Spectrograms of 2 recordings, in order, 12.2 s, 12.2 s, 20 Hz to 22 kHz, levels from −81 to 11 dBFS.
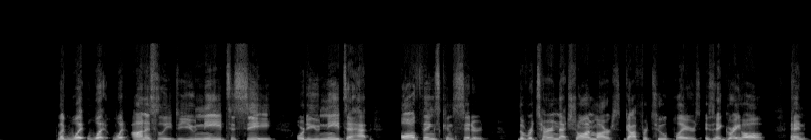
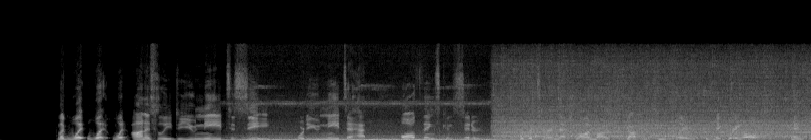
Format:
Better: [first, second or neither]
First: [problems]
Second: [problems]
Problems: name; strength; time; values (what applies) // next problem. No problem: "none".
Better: first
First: none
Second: rain or running water; very loud; from 3.5 s on; as loud as the speech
